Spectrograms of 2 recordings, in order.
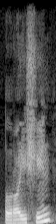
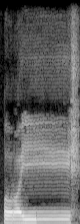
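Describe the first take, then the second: First: The 'ay' is short, with a final -in ending. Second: The 'ay' is held long, ending on sh. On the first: The word is read on without stopping. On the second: The reader stops on this word.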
